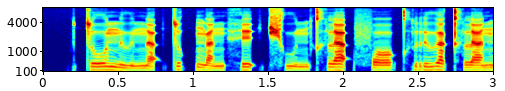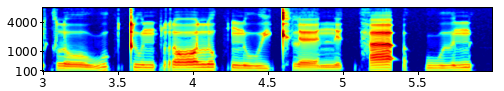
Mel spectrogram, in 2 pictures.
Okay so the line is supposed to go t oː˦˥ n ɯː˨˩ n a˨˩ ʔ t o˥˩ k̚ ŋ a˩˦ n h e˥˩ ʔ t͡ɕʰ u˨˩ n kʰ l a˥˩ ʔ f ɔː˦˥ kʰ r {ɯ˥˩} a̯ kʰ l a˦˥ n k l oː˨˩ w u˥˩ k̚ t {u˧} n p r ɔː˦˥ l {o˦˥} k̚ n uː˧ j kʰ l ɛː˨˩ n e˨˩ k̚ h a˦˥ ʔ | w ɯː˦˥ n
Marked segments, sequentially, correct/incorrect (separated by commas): correct, correct, incorrect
